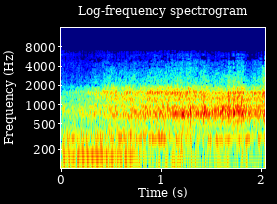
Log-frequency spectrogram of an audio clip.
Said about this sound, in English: Ah, the bus.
